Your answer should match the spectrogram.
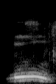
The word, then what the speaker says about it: lose: Lose, the pronunciation is lose. Often we confuse the word LOSE with LOSS.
